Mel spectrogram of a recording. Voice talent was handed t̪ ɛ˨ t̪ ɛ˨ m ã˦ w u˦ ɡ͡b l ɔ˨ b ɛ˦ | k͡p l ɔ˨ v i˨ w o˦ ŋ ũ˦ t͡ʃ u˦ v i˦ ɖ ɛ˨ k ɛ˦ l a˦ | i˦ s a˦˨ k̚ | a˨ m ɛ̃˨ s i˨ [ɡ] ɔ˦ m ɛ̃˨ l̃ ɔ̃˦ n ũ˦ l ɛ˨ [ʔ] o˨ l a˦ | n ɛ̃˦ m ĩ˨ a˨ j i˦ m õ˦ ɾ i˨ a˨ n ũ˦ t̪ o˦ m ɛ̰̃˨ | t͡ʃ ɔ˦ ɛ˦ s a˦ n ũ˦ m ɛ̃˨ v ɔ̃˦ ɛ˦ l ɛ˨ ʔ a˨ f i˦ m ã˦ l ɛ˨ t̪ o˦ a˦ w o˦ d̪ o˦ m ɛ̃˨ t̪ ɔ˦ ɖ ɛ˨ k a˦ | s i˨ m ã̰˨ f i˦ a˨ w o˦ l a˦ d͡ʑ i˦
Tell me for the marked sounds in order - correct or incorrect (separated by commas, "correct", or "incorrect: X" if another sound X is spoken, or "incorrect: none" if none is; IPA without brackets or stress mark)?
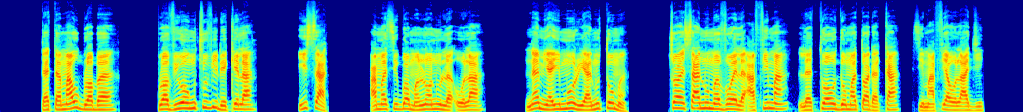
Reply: incorrect: ɡ͡b, correct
